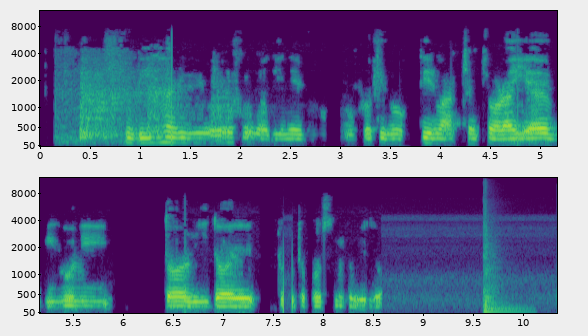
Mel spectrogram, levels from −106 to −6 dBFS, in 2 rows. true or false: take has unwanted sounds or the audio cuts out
true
